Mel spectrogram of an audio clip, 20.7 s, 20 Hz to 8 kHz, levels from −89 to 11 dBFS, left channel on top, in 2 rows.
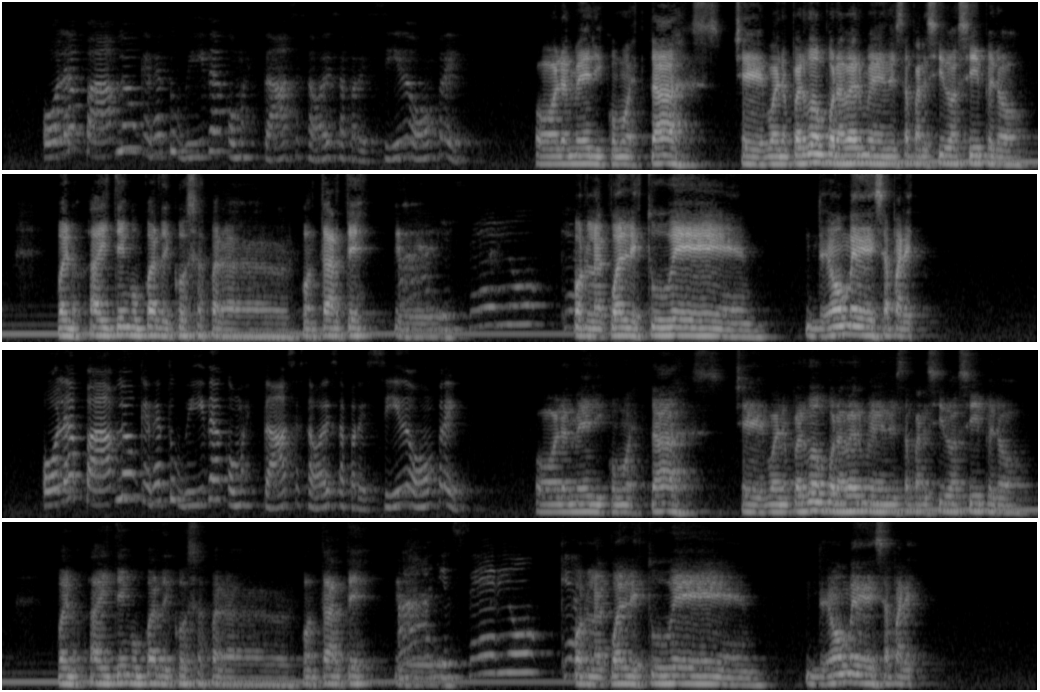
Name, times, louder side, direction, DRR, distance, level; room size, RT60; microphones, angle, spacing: voice 1, 0.4-4.7 14.3-16.3, right 5 dB, 65° right, 0.7 m, -44 dB
voice 2, 5.3-10.3 10.9-14.0 14.3-14.9 16.1-18.0 18.4-19.5, left 5 dB, 65° left, 0.5 m, -32 dB
sound 1, 8.1-17.1, left 2 dB, 5° right, 2.2 m, -48 dB
9.9 x 4.2 x 3.5 m
head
